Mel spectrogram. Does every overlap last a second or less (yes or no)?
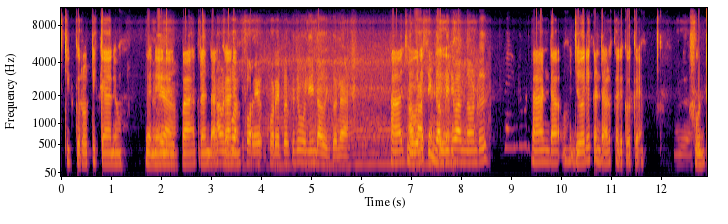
yes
